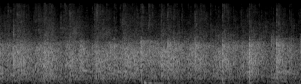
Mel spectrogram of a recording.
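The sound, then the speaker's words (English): A church crowd claps steadily for a couple of graduates, a dense wash of many hands applauding at an even, sustained level for a few seconds with no voices standing out. “Just give me another hand clap.”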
